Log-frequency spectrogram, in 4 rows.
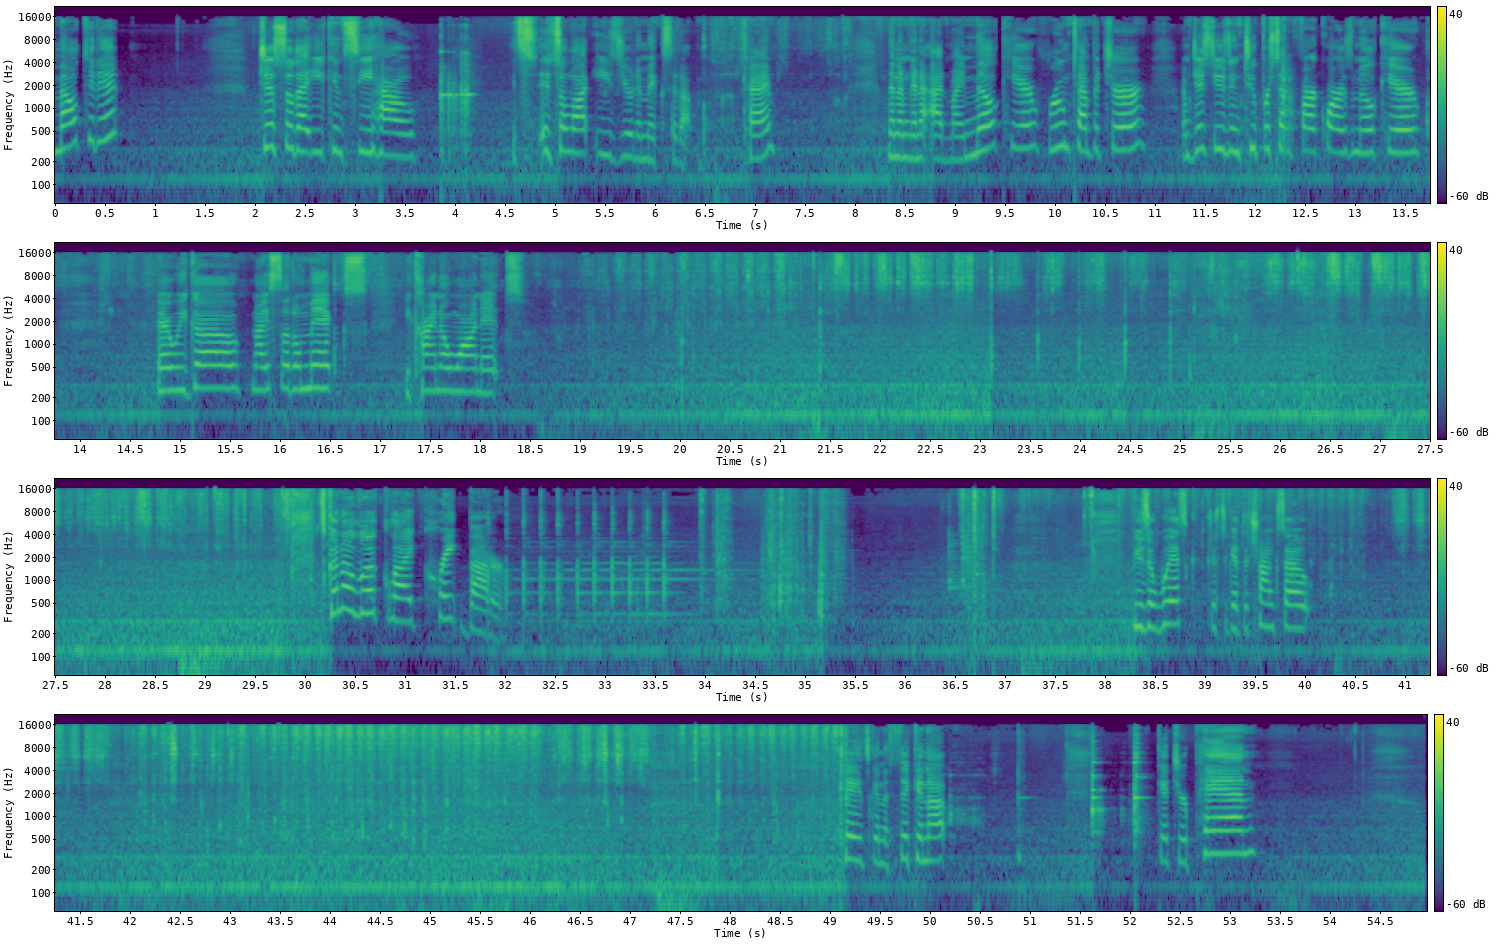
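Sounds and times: steady low hum: 0.7 - 52.3
spoon stirring batter in metal bowl: 6.2 - 8.6, 16.0 - 30.8, 31.7 - 33.8, 38.3 - 50.2.

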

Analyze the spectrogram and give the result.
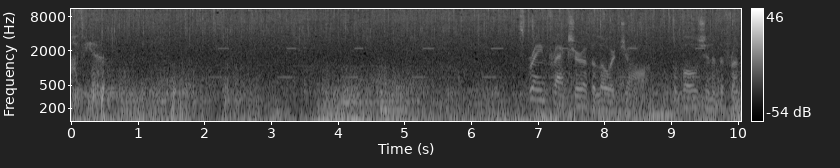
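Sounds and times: rolling thunder rumble: 0.0 - 10.0
steady rain: 0.0 - 10.0
faint short beep: 6.2 - 6.5.

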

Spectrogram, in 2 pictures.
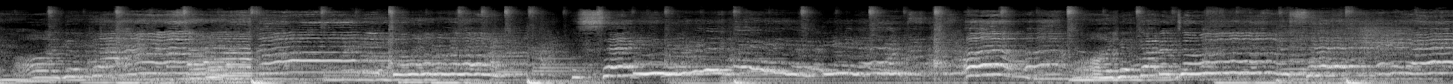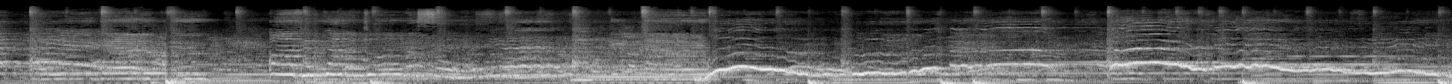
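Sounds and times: woman singing into microphone: 0.0 - 29.0
backing music with beat: 0.1 - 11.6.

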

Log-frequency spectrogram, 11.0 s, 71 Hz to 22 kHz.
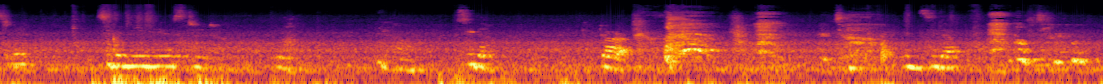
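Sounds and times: woman speaking: 0.0 - 0.4, 1.0 - 5.1, 5.9 - 6.6, 8.2 - 10.9.

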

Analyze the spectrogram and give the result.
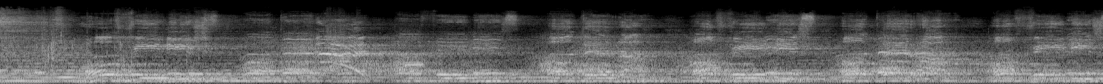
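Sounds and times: folk-metal band playing live: 0.0 - 1.6.

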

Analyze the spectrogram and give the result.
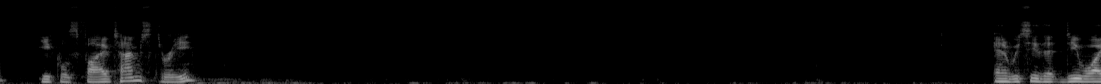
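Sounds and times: faint clicks: 4.4 - 4.8, 6.4 - 6.8, 7.9 - 8.4, 9.3 - 9.6.

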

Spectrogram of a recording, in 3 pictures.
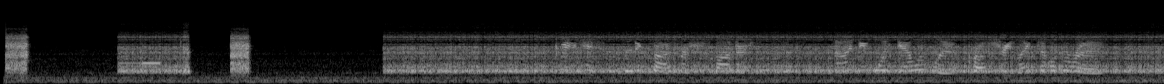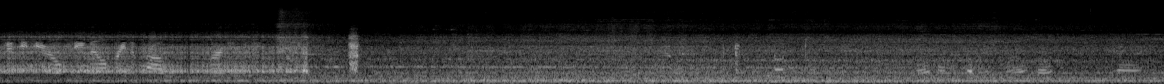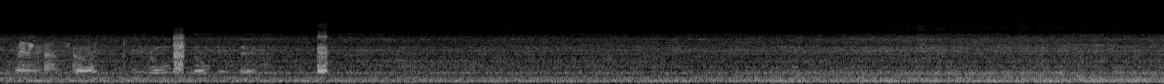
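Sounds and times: radio voices chattering: 5.4 - 15.3, 18.2 - 26.6
freight train rumbling past: 5.4 - 34.9.

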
